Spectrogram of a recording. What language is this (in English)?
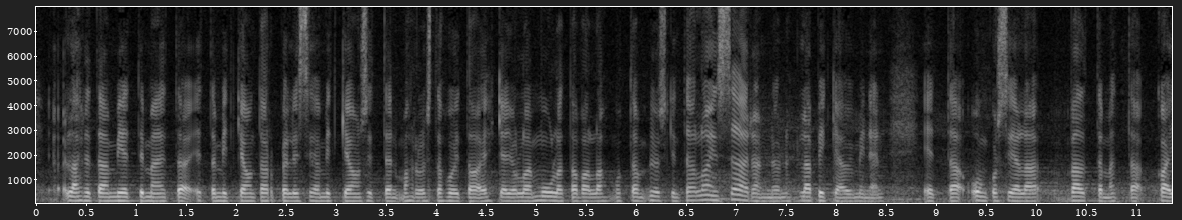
Finnish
